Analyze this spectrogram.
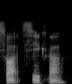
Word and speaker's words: Swastika: It's pronounced Swastika.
